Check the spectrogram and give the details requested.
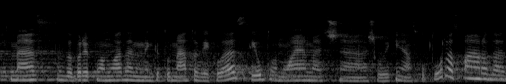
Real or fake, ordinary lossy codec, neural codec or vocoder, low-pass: real; MP3, 48 kbps; none; 14.4 kHz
